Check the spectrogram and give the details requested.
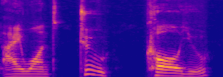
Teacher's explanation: the word you will be like a yah sound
